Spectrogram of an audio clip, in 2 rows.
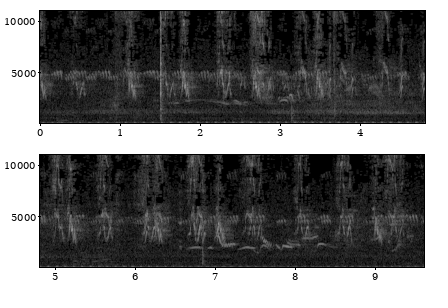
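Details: Female house sparrow bringing food, filmed with a Canon EOS M50 mirrorless camera and telephoto lens; rapid, dense high chirps and tweets, roughly three per second and uneven, over a steady low hum with a few sharp clicks.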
